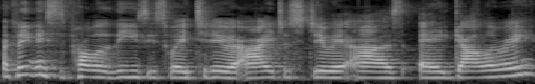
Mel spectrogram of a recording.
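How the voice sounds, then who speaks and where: A woman speaks with an English accent. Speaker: blogger and business coach. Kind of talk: vlog.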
